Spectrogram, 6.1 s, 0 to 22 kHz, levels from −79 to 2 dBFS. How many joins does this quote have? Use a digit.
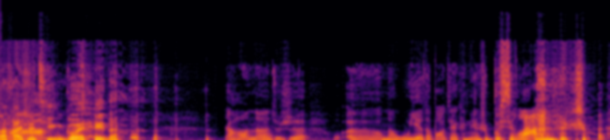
2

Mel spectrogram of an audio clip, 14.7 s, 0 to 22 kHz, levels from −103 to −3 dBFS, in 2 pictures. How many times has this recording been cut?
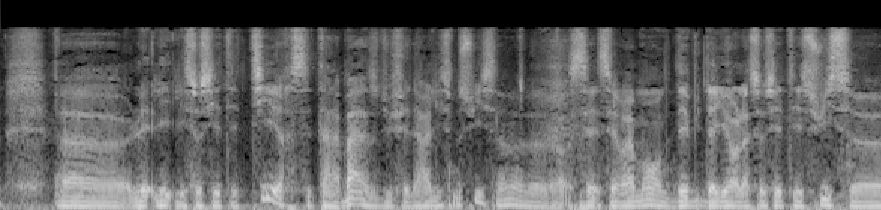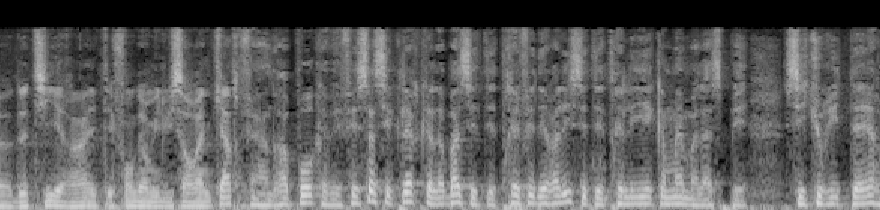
2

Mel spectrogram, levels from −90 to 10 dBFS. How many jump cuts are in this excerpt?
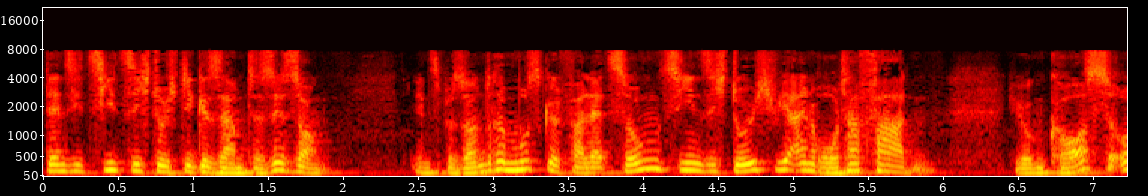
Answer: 0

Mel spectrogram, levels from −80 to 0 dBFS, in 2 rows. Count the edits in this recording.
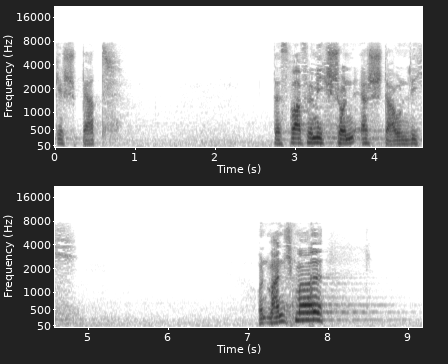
0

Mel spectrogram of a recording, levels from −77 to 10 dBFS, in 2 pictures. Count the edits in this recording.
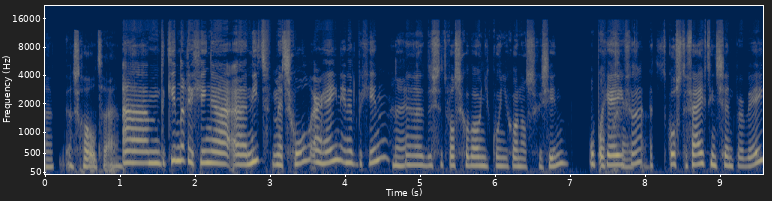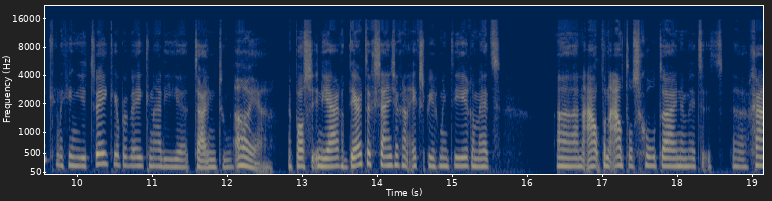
0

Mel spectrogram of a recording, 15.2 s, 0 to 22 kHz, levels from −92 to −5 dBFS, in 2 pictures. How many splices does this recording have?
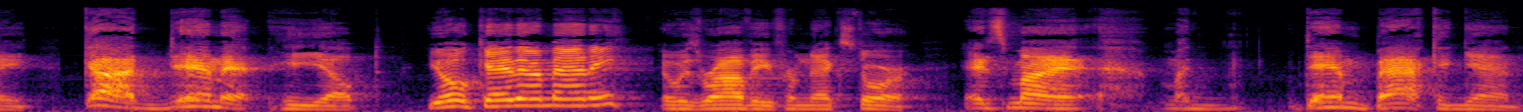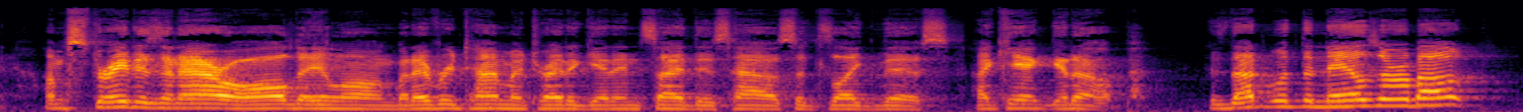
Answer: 0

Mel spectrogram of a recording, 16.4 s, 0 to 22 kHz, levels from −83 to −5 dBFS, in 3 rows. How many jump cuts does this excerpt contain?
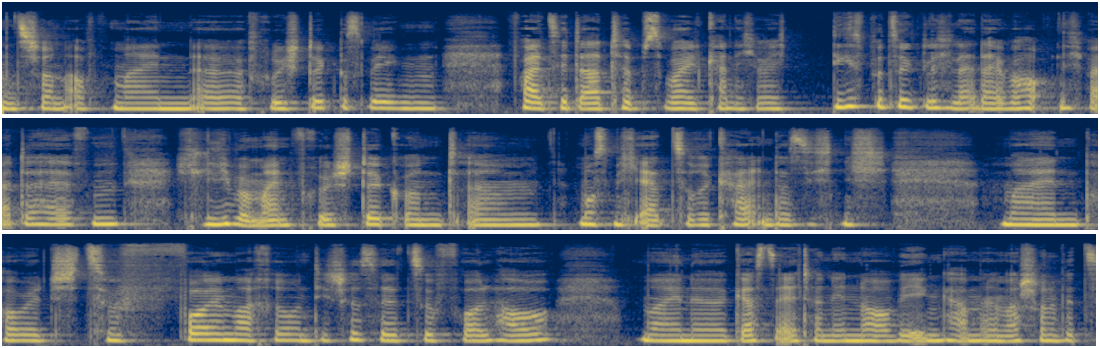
1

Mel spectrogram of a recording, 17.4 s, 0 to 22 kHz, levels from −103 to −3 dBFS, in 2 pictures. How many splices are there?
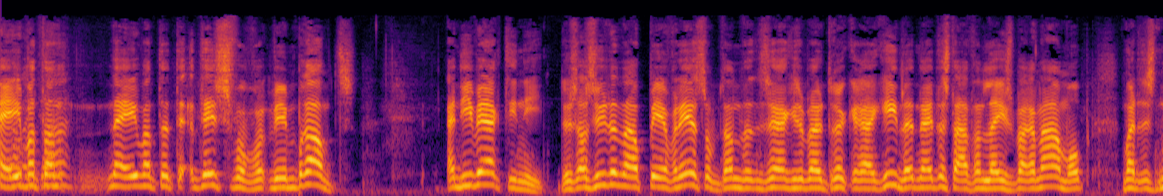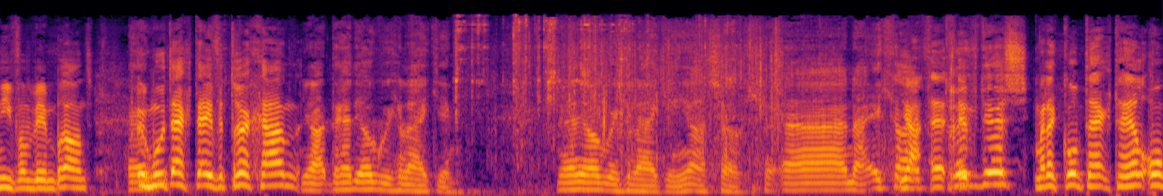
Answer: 1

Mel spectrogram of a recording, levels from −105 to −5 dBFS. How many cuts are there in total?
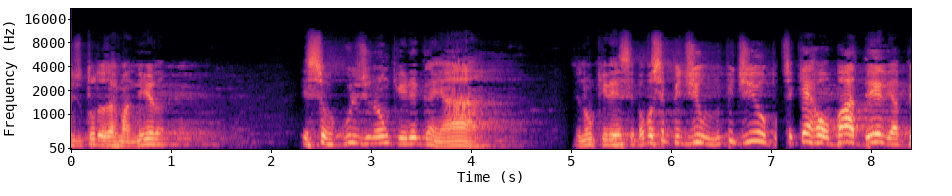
1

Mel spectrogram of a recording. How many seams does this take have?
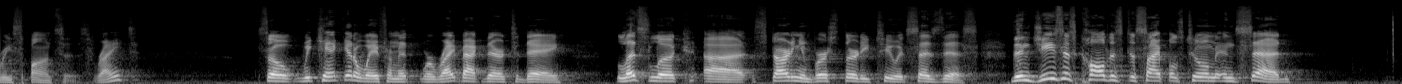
0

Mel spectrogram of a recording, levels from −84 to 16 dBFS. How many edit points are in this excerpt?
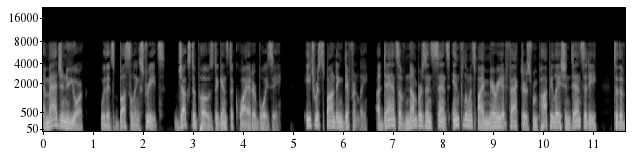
0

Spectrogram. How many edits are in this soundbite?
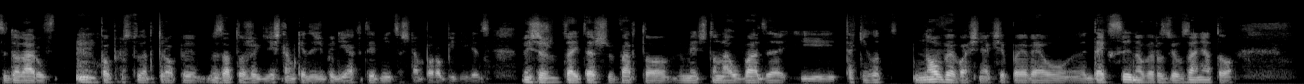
0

